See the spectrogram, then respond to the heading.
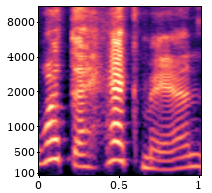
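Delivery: mock-angry, exasperated outburst. Recounting neck pain that kept coming back, retelling being mad. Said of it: "I was mad".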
